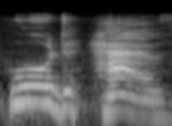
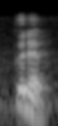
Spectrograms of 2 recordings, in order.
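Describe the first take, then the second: First: Have is said in full with its h sound. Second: Have is reduced and joined without the h. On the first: The speaker calls it wrong. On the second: The speaker calls it right.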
